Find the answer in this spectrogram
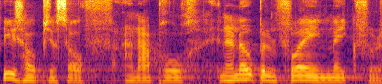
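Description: Ordinary pitch variation in plain reading aloud

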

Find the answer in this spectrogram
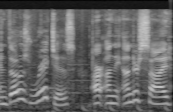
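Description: A woman speaks over faint background music. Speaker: guest. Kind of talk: explanatory teaching talk. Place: classroom. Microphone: lapel.

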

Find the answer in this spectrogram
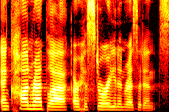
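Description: A woman's bright, sharp tone with ordinary pitch variation over a quiet background. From Canada. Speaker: ethics scholar and event host. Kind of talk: formal introduction. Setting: stage with audience. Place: stage. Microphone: handheld.

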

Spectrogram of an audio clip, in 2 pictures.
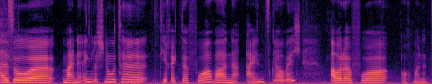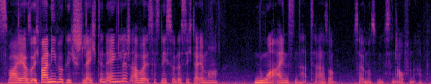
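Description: Fairly quick speech from a woman at medium pitch, with ordinary pitch variation and a dry sound with no echo. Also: big swings in loudness. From Germany. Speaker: former exchange student. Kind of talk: casual chat. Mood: relaxed, reflective. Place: garden.

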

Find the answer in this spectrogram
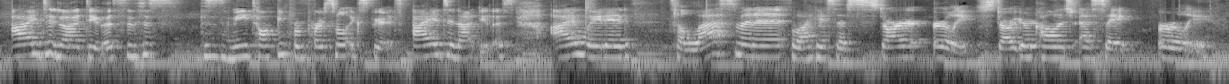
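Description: Against clear music in the background, a woman speaks at a fairly slow pace with ordinary pitch variation. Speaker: vlogger. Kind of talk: casual advice vlog. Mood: friendly, upbeat. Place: home room. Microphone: camera far.

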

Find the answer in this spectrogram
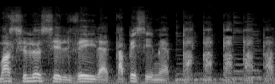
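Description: A man speaks with a Cajun accent. Music plays in the background. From Louisiana. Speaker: storyteller. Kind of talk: humorous folk tale telling.

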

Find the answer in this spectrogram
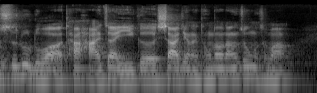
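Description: A man talking at a very fast pace, with audible room echo. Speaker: crypto market commentator. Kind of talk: chart analysis tutorial. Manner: many filler particles (啊).

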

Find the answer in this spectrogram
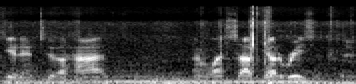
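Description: Loud background noise surrounds a man speaking at a fairly slow pace. The sound is dry, with no echo. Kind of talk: casual explanation. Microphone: camera far.

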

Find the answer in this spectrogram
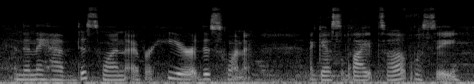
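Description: A woman talks at a fairly slow pace with vocal fry, and background noise is clearly audible.

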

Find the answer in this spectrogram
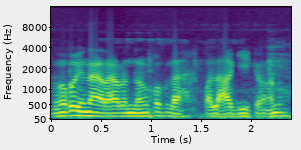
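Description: Over noticeable background noise, a man talks at a medium pitch in a monotone, flat intonation. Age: 50s. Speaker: vlogger. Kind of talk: casual vlog narration. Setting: outdoors.

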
